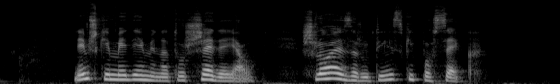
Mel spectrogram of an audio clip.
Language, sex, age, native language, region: Slovenian, female, 60+, Serbian, Drava region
